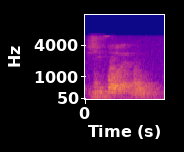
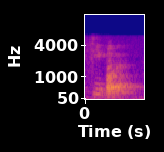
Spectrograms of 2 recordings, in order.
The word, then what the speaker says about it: Shibboleth: to utter the word Shibboleth. The Ephraimites, unable to enunciate the sh sound, pronounced it Shibboleth, and in doing so sentenced themselves to death.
